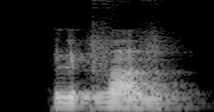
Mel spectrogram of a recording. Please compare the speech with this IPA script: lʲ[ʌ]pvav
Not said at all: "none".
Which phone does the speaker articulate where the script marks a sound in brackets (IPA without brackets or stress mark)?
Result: ə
